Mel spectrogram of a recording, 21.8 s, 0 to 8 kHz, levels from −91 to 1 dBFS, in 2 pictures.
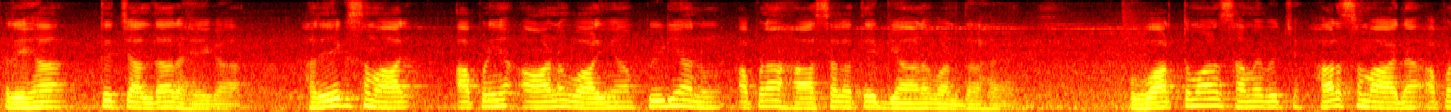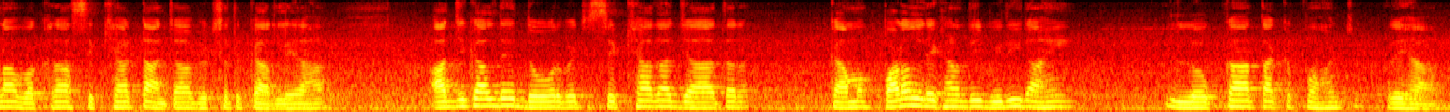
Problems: none marked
